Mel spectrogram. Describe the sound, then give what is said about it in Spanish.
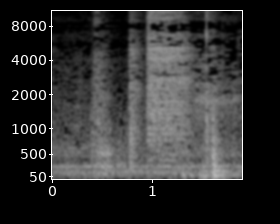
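An old chair creaks with a few short, scraping creaks and rubbing strains, fairly quiet, with a somewhat sharper creak near the end. “o el que se acaba de escuchar, es mi silla que es viejita y la tengo que cambiar”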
